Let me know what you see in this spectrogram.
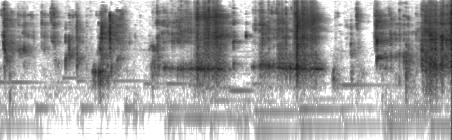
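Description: Close-miked chewing and crunching of crispy fried pork belly, with wet mouth and lip smacking, in rapid irregular bursts.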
